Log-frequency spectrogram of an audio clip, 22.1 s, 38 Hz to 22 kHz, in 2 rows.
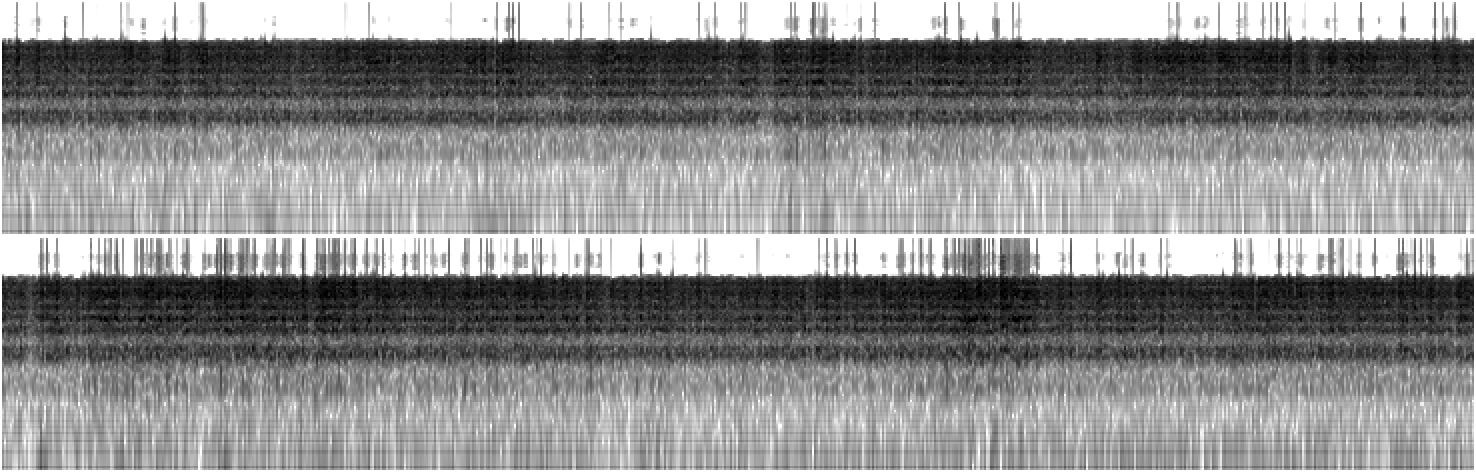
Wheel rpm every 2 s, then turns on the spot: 230, 230, 230, 240, 230, 230, 230, 240, 230, 230, 240.
none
